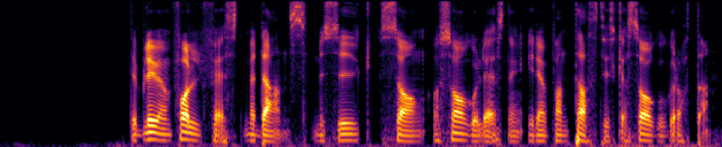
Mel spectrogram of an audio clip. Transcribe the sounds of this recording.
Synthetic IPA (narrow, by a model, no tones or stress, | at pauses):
d̪̥ɛblɛvɛnfɔlkfɛ̰st̪mɛd̪a̰nsmɵsiːksɔŋːɔsɑːɡʊɭɛːsnɪŋɪd̪ɛnfant̪ʰast̪ɪskasɑːɡʊɡɾɔt̪ʰːa̰n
